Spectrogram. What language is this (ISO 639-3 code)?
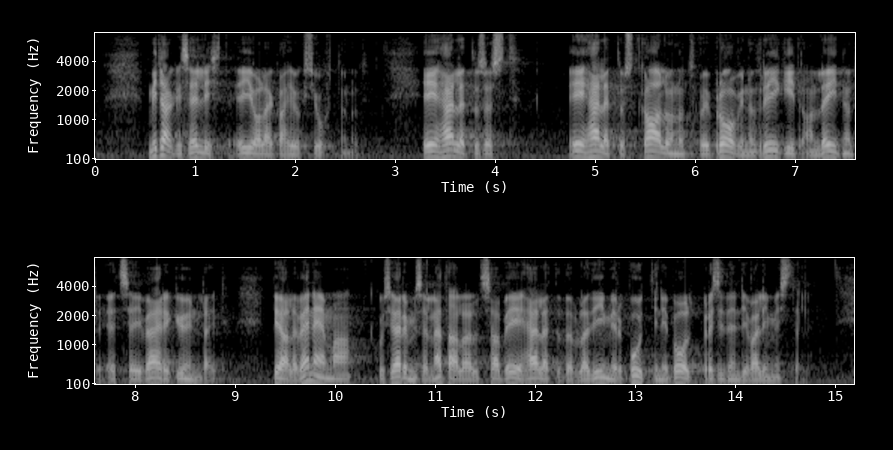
est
